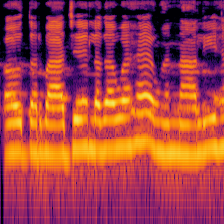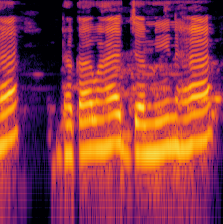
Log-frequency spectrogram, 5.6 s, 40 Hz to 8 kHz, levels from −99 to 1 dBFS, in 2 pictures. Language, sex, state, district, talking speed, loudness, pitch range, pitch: Hindi, female, Bihar, Jamui, 140 wpm, -13 LUFS, 215-260 Hz, 230 Hz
